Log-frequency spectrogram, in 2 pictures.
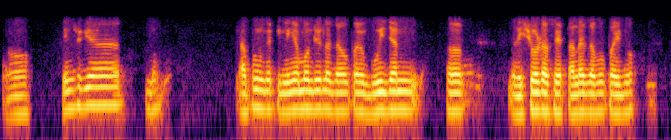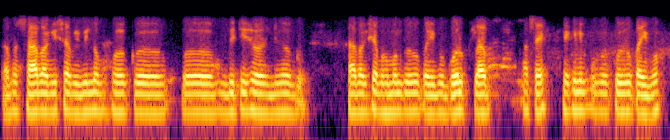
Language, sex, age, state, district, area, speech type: Assamese, male, 60+, Assam, Tinsukia, rural, conversation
